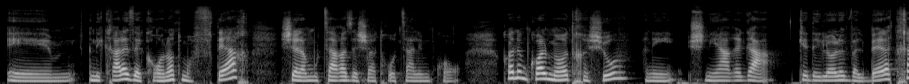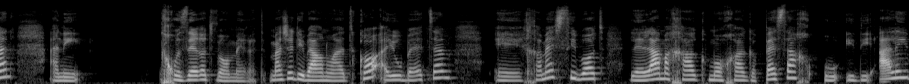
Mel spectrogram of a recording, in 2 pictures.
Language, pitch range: Hebrew, 170-210 Hz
